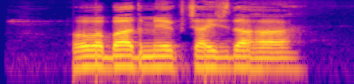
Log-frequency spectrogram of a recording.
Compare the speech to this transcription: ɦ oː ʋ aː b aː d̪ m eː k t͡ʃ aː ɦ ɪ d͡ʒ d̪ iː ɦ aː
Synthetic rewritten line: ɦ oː ʋ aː b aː d̪ m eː k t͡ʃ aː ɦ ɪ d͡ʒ d̪ aː ɦ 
